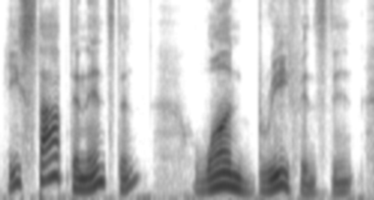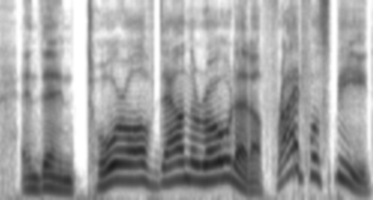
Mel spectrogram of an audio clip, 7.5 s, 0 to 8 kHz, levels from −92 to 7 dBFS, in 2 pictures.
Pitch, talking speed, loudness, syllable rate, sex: 155 Hz, 145 wpm, -17 LUFS, 3.6 syllables/s, male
